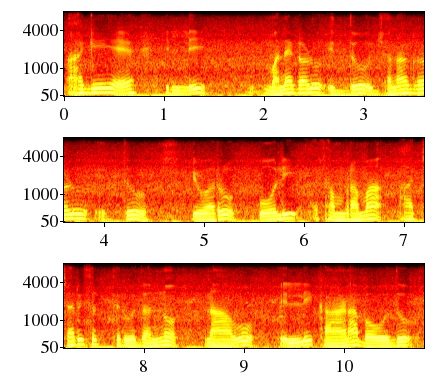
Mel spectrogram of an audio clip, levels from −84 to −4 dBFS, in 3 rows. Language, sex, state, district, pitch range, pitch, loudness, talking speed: Kannada, male, Karnataka, Bangalore, 110-140 Hz, 120 Hz, -15 LUFS, 70 wpm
